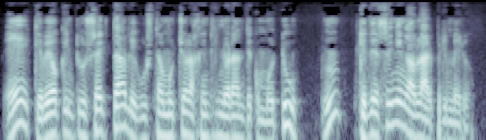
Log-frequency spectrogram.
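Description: A man's voice: medium pitch, expressive, quick pace, fairly bright tone, dry recording. A man who comments on religious video clips in a mocking, insulting way and sometimes stumbles over his words. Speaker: host of a religious debate channel.

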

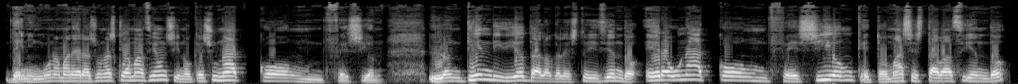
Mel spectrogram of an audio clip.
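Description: A man's voice: fairly high pitch, animated, normal speed, dark tone. A man from in a heated religious debate, combative and insulting, hammering his points home with repetition.

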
